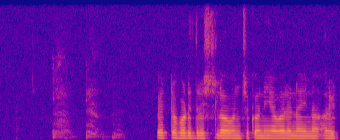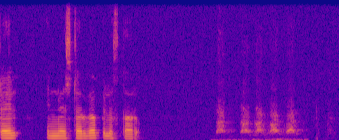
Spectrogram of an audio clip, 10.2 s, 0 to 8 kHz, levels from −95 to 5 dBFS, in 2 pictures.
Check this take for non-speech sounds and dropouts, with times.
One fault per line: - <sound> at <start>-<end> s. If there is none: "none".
- cough at 0.8-1.9 s
- bark at 8.3-9.8 s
